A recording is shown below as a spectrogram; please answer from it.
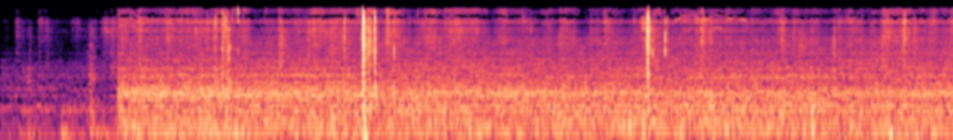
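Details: Indoor background hum with a few sharp clicks and crackles, no voices or calls standing out.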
